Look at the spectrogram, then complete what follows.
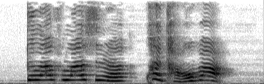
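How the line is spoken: Shouting. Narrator (Chinese): 有人喊

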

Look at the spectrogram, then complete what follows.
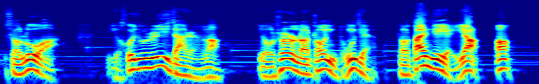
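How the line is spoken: Smiling. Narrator (Chinese): 李欢笑着说

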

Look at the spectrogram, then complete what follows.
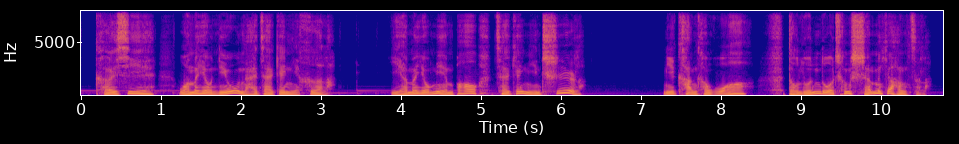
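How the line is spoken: Old man's lament. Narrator (Chinese): 老人哀叹道

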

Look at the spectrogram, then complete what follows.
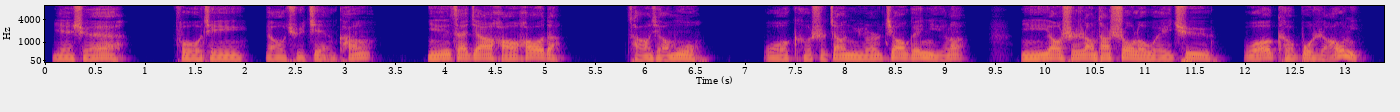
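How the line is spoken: With a laugh. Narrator (Chinese): 韩忠诚朝他们笑了一声，道

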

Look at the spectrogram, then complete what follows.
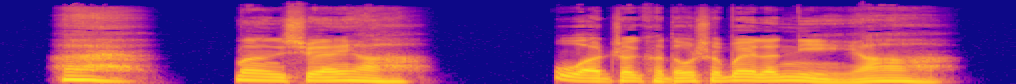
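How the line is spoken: Helpless sigh. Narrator (Chinese): 万钱无奈的叹息道

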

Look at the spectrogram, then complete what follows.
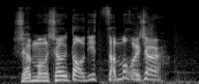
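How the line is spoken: Angry roar. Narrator (Chinese): 黄振义怒吼道

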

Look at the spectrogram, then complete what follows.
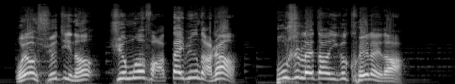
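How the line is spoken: Desperate loud shout. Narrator (Chinese): 程东东也是豁出去了，大声喊道

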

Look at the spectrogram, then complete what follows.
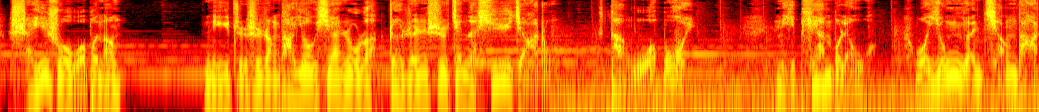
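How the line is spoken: Through gritted teeth. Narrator (Chinese): 林鹏咬咬牙

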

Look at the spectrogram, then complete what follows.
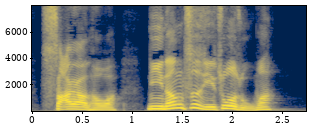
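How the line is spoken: Laughing. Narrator (Chinese): 阿喜笑着说

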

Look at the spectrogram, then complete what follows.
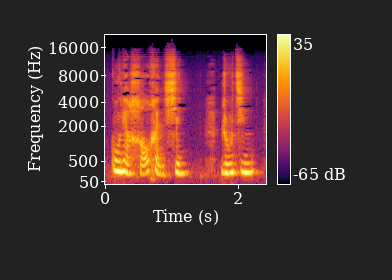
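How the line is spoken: Crying. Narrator (Chinese): 思琪哭道

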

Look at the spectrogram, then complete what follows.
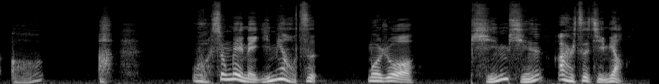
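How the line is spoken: Laughing. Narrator (Chinese): 宝玉笑道

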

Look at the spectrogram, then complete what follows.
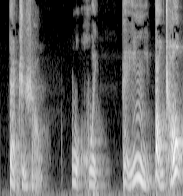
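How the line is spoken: Low voice. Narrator (Chinese): 苏哲低声说道

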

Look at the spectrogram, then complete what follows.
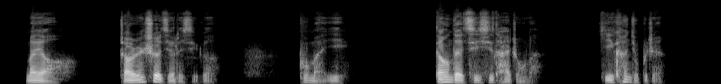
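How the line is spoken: Calm, indifferent. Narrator (Chinese): 赵以静 淡淡说着

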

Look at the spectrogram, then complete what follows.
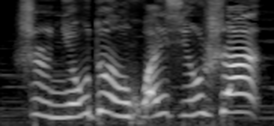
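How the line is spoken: Loud answer. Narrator (Chinese): 他大声地回答道

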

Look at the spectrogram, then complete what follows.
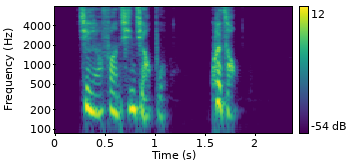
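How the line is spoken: Low, deep command. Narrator (Chinese): 无忌 突然略微压低了声音，沉声吩咐

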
